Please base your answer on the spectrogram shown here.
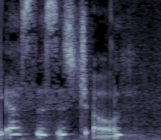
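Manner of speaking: acted out, all choked up, pitched very high. Retelling a phone call with the speaker's mom, imitating her choked up. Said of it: "And she's all choked up".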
